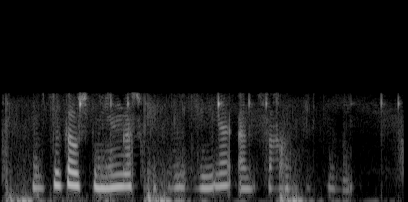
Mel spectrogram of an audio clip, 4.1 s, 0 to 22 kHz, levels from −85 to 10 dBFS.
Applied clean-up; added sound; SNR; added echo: neural separator model SepFormer WHAM!.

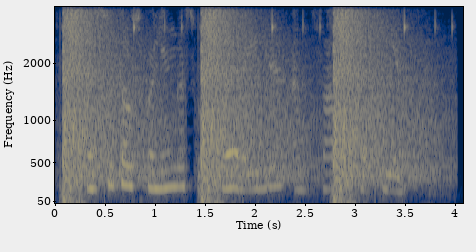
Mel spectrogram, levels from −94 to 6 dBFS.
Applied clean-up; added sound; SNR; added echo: none; Gunshot, gunfire; -4 dB; none.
